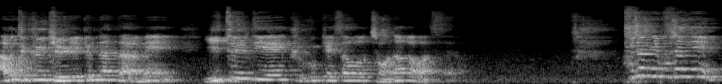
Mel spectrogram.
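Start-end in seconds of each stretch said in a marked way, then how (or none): 6.2-7.2 mock-excited, put-on voice, much higher pitch. Recounting a phone call two days after the training; imitating an excited caller. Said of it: "굉장히 흥분한 목소리였어요".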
